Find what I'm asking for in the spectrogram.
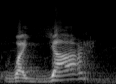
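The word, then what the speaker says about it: wayar (וַיַּרְא): Ensuite, un yod, avec un point dedans de redoublement, bravo, qui a comme voyelle un A, ça fait waya. Ensuite, R avec E, wayar, et puis le aleph ne se prononce pas, wayar.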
